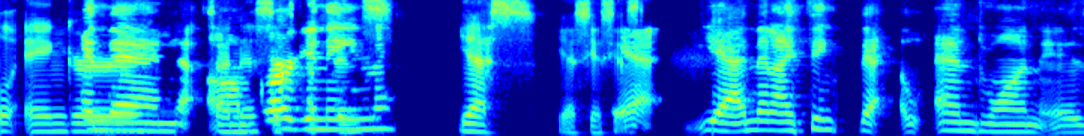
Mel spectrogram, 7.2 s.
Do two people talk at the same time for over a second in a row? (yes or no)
yes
